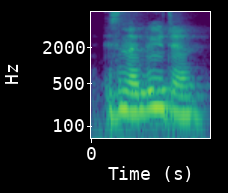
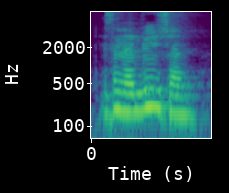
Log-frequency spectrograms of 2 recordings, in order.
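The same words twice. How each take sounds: The two takes are said the same way.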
